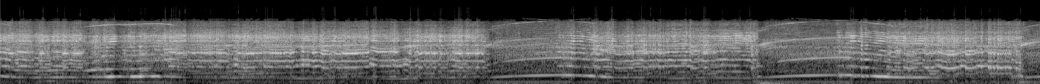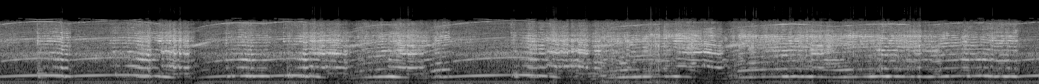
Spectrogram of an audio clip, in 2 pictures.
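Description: Dremel rotary tool with a small carving bit grinding into wood, a high motor whine whose pitch sags and recovers again and again as the bit bites in and eases off.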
